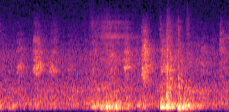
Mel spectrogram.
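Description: An English Bull Terrier gives low, short grunting whimpers in two brief bursts.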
